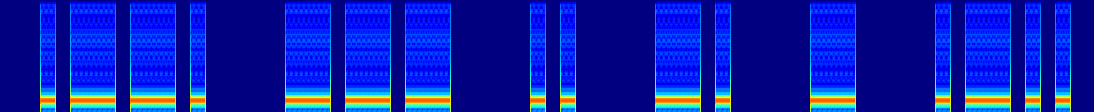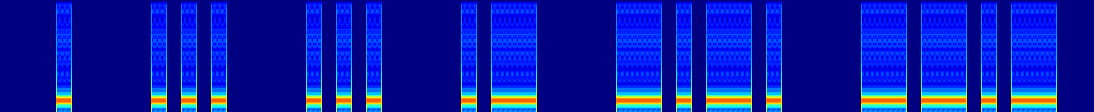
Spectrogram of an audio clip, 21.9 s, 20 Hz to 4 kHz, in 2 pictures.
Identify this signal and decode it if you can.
Morse code, heard as a keyed tone, about 8 wpm, spaced as for 6 wpm, 440 Hz. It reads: POINTLESS ACQ
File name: morse / headlines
